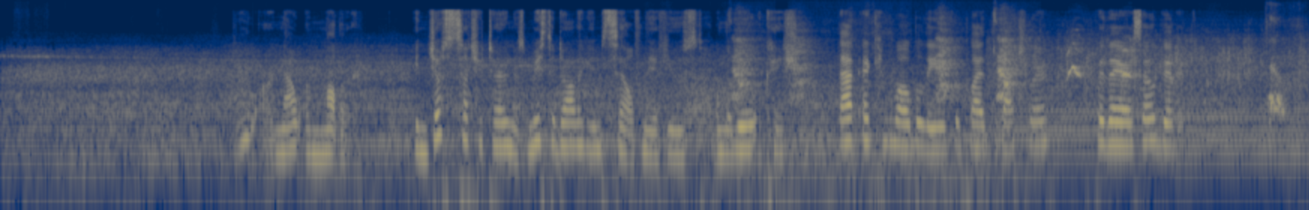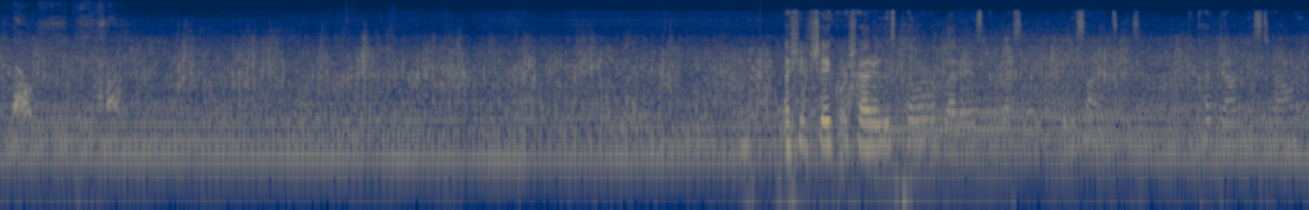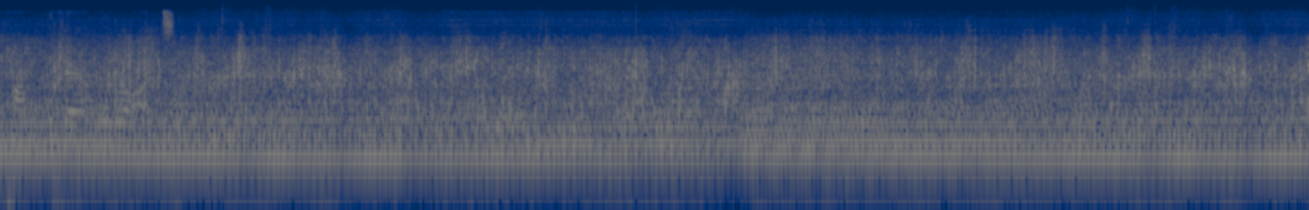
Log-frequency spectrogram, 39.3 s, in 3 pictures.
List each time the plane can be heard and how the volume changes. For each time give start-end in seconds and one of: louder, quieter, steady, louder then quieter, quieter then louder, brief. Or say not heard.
0.0-39.2 steady.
